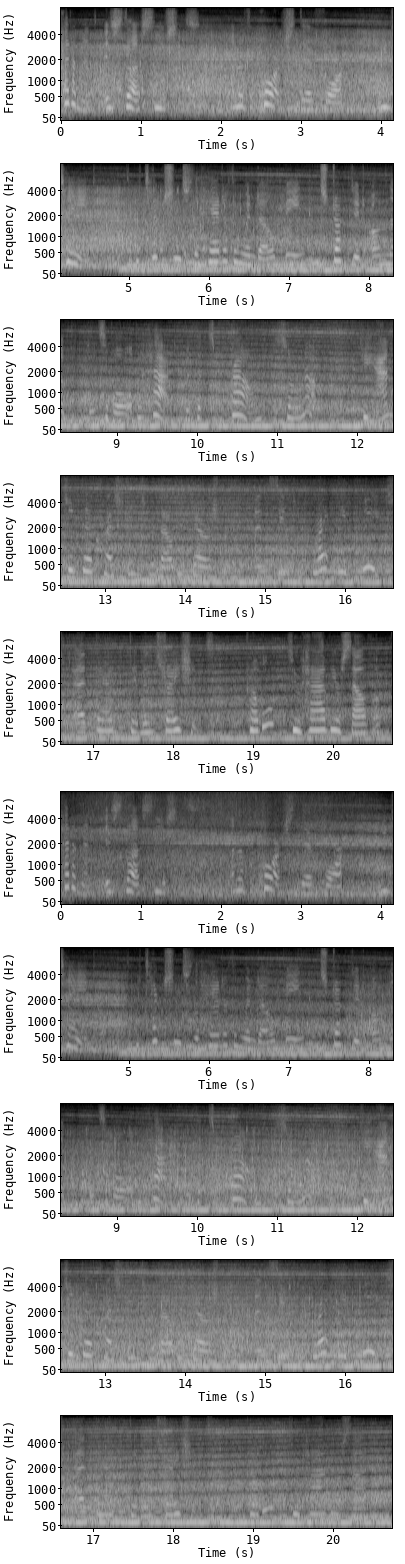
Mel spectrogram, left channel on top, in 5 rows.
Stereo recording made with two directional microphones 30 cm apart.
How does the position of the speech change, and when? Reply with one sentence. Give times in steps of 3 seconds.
In this clip you hear the speech on the left from 0 s, in the centre from 12 s and on the left from 18 s.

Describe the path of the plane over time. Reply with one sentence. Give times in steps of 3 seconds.
You can hear the plane on the left from 0 s, in the centre from 12 s and on the right from 15 s.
